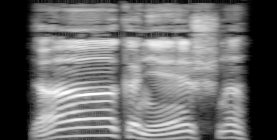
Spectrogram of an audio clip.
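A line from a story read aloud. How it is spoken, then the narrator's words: Drawling. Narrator (Russian): протянул Самонов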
